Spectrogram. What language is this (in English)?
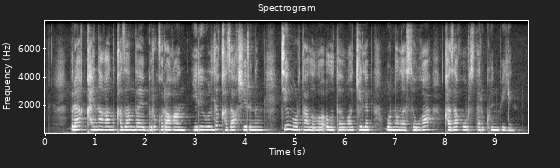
Kazakh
